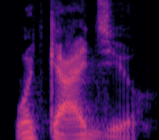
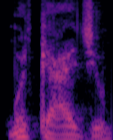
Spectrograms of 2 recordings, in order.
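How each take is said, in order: First: Said in the usual way. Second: The same question again, much softer; softer repeat. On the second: Shown as a demonstration. Host repeats the question to listeners much softer. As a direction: let it sink in, quietly.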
